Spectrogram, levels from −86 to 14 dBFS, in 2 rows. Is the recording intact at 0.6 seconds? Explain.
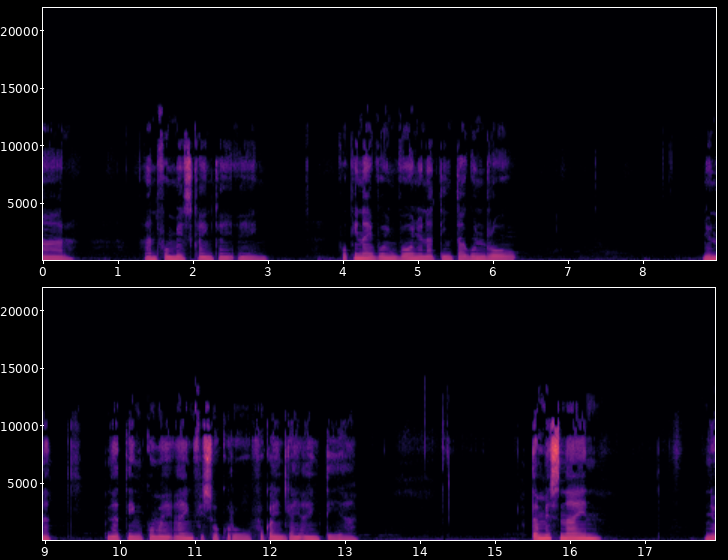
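No. At 0.6 s, as throughout the speech, there is MP2 compression, likely at a low rate around 64 kbps. Starved sub-bands drop out and the rest are coarsely quantised, so the sound is dull with nothing above 14.3 kHz, and a gurgling, granular grain is plainly audible.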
